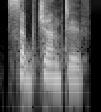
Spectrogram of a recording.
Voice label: "subjunctive", Indian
